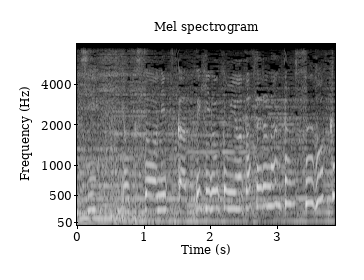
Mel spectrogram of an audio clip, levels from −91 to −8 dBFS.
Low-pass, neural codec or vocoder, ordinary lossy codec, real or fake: 7.2 kHz; none; none; real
